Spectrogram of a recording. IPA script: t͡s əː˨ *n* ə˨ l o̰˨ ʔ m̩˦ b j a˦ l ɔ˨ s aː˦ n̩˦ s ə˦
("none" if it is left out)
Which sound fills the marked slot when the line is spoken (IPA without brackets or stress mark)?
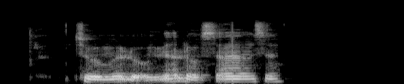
m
